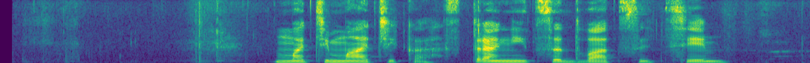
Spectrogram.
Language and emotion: Russian, neutral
